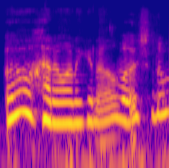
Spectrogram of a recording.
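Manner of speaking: ordinary talk, nothing marked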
